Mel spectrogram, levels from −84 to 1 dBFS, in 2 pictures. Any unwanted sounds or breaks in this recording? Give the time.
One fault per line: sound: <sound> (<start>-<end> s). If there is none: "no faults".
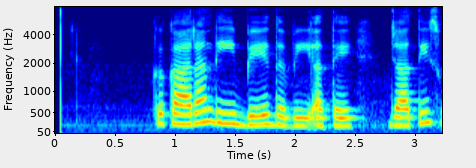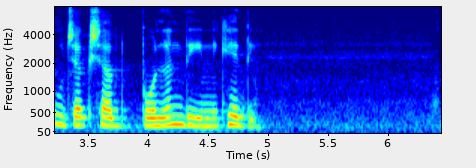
no faults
